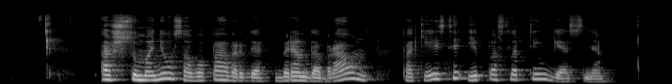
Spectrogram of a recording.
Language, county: Lithuanian, Šiauliai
